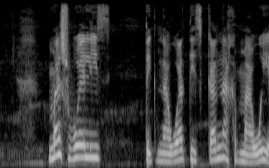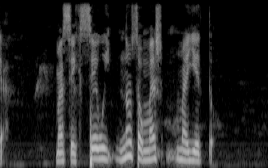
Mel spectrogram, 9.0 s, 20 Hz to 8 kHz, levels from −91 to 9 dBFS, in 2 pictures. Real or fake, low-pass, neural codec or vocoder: real; 7.2 kHz; none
